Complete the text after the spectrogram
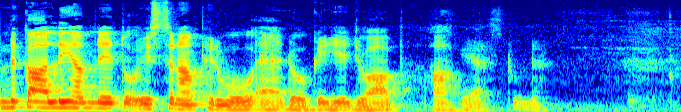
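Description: A man explains calmly into a microphone.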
